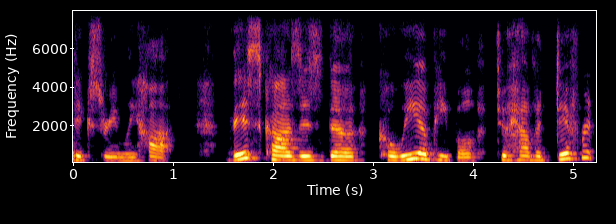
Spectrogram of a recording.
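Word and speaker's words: Cahuilla: take some notes on the koea tribe it doesn't look like it sounds okay but it definitely that's the way that it is spelled the koea tribe is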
